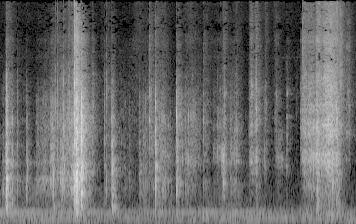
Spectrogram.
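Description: A small cardboard advent-calendar box being opened by hand: a string of short paper-and-card rustles and clicks as the flaps are worked open, loudest about a second in, with another rustle near the end.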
